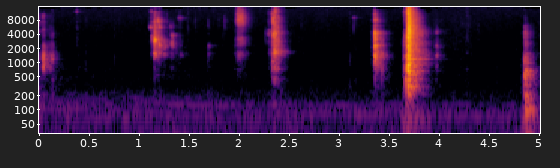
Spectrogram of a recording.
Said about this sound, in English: Gotta take me a sip of water.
